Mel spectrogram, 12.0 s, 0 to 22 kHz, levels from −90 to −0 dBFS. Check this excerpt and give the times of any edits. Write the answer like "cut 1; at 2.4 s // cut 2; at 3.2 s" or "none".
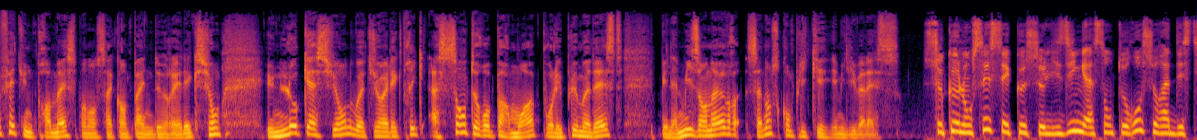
none

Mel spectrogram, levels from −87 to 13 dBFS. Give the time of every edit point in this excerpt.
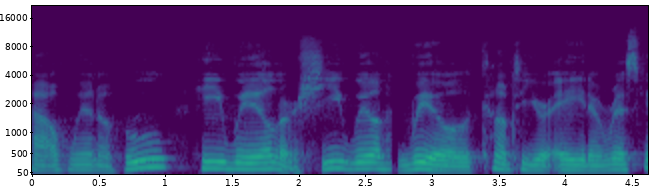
cut 1; at 1.1 s // cut 2; at 2.7 s

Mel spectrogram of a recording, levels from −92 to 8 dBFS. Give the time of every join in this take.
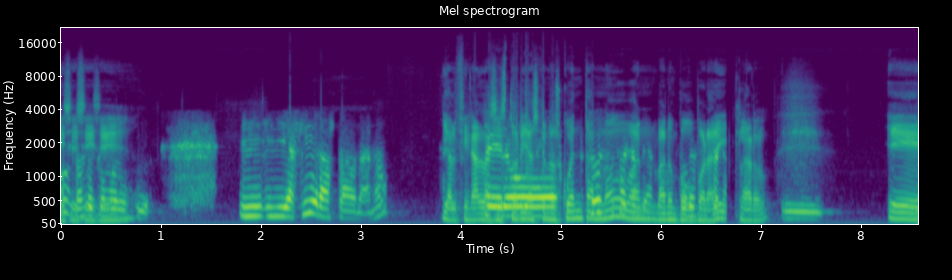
cut 1; at 6.6 s

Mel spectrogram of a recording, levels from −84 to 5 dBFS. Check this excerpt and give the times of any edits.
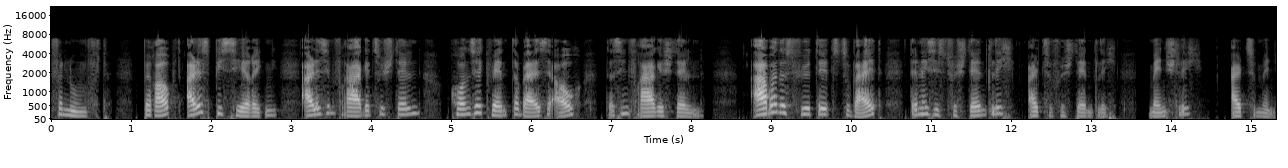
cut 1; at 3.1 s

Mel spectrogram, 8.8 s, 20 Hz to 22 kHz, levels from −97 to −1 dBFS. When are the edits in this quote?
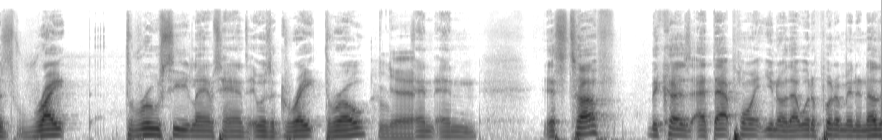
cut 1; at 4.1 s

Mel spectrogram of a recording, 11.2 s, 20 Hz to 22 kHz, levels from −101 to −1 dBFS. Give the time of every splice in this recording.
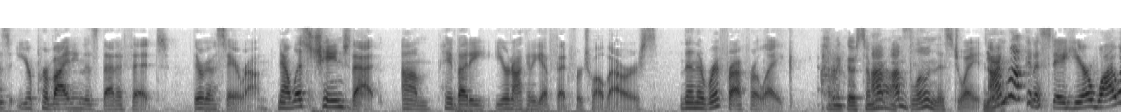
cut 1; at 2.7 s

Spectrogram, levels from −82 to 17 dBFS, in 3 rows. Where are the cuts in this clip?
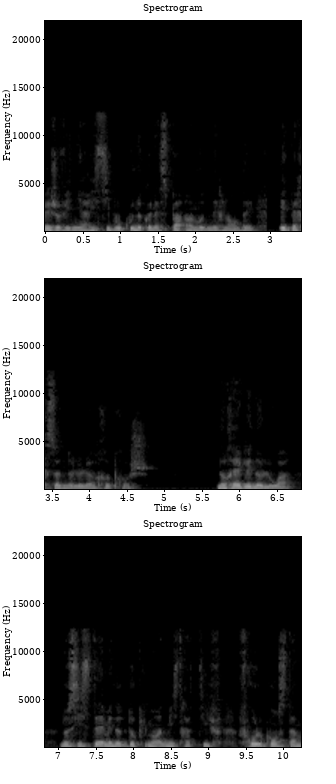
none

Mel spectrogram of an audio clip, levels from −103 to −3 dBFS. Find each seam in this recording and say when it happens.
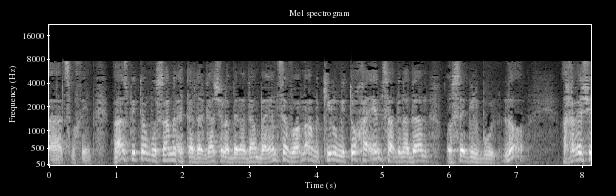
cut 1; at 1.9 s

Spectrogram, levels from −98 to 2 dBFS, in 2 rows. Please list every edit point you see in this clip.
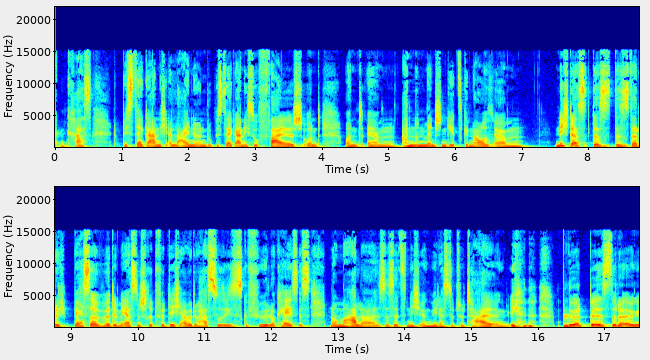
cut 1; at 6.6 s

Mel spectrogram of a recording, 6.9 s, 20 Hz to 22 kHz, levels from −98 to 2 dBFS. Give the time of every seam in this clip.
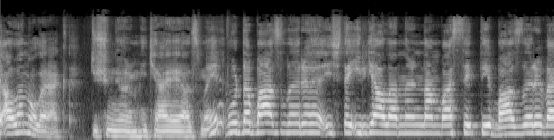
cut 1; at 2.8 s

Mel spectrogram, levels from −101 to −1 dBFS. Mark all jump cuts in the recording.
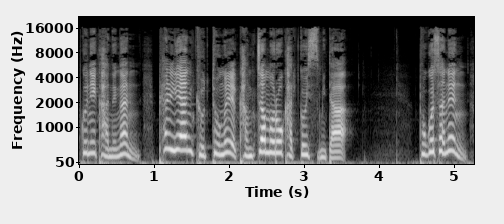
none

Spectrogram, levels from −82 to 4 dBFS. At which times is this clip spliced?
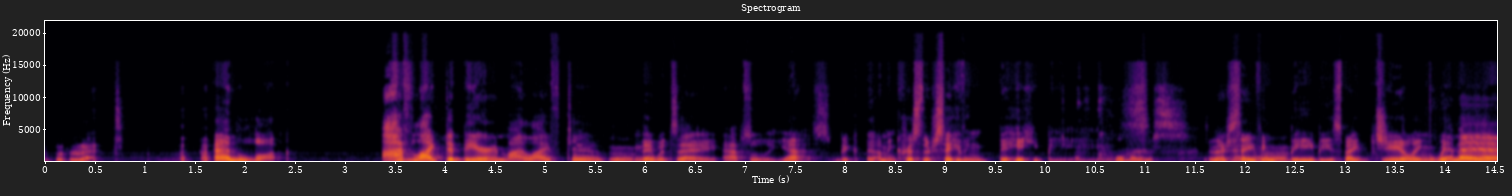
cut 1; at 5.9 s // cut 2; at 11.5 s

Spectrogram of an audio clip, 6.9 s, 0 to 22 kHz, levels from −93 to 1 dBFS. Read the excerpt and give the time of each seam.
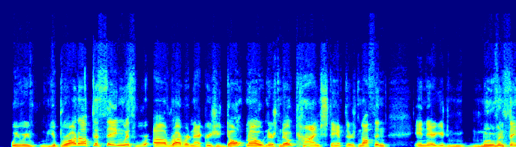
cut 1; at 5.9 s

